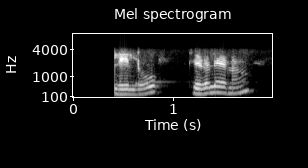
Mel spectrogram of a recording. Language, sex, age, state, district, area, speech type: Dogri, female, 45-60, Jammu and Kashmir, Samba, rural, conversation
